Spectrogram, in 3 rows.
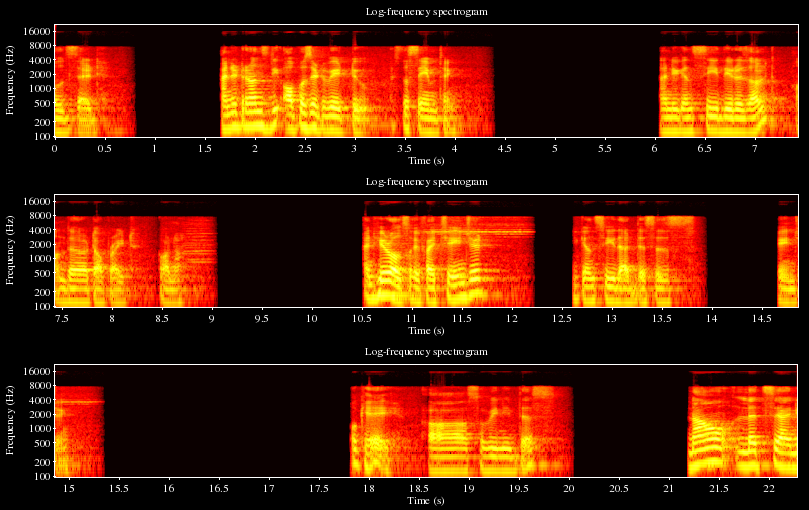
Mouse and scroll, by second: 0.9 drag, 1.8-3.0 drag, 5.5-6.1 drag, 9.5 click, 10.7 click, 11.1 click, 11.6 click, 11.9 click, 13.8 click, 14.1 click, 14.8 click, 15.2 click, 16.6 click, 17.3 click, 17.6 click, 18.5 click, 19.2 click, 19.8 click, 20.8 middle click, 21.2 click.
